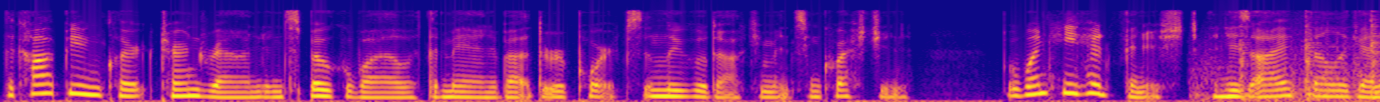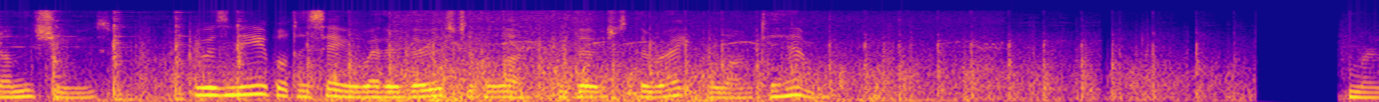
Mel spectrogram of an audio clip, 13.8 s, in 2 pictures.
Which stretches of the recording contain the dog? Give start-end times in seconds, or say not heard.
not heard.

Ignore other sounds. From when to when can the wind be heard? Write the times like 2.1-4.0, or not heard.
5.9-13.7.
